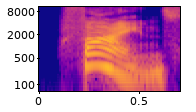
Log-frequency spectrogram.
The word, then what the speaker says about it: Fiennes: He often tells people that his name rhymes with safe signs. Okay. Because people get it wrong so much. They call him Ralph, and he's not Ralph. Not Ralph. He's Rafe, Yeah. like safe, and fines, like signs.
